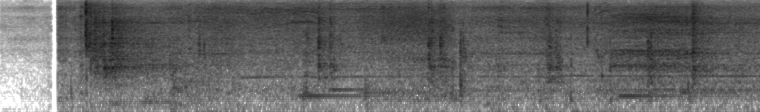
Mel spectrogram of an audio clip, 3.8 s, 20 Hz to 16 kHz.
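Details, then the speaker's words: 2011-2021 6.7 Powerstroke after installing an injector return line repair kit: key on, engine off, a faint steady lift pump whir under clicks while the fuel system pressurizes for a leak check. No leaks found. Normal fuel lift pump priming. "so you can hear the fuel pump priming pressurizing the system there"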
